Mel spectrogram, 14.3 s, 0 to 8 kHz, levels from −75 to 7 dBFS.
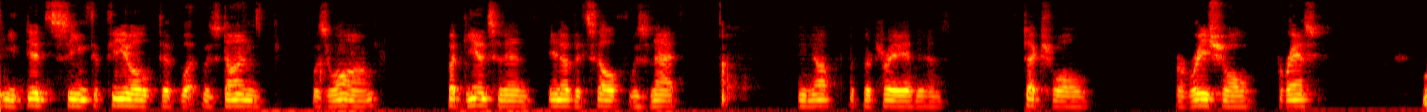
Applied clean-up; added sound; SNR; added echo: neural mask model DeepFilterNet 3.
